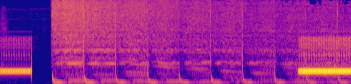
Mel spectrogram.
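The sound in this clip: Telephone dialing to call a listener live on radio: a steady dial tone cuts off, then a string of quick descending dialing tones follows, and a ringing tone takes over at the end.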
